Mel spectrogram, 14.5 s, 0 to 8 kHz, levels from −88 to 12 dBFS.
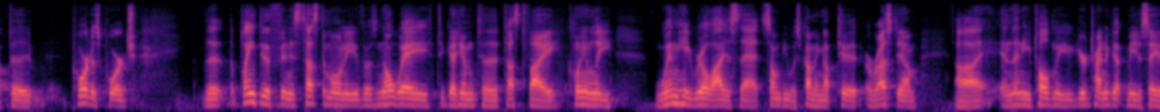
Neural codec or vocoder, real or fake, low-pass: codec, 16 kHz, 1 kbps, X-Codec, HuBERT features, trained on LibriSpeech; fake; 7.2 kHz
